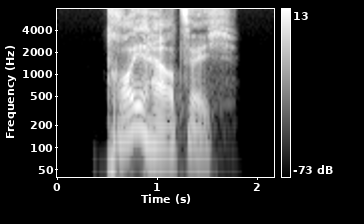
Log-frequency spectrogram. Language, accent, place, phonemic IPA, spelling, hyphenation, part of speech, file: German, Germany, Berlin, /ˈtʁɔɪ̯ˌhɛʁt͡sɪç/, treuherzig, treu‧her‧zig, adjective, De-treuherzig.ogg
- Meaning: trusting, ingenuous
